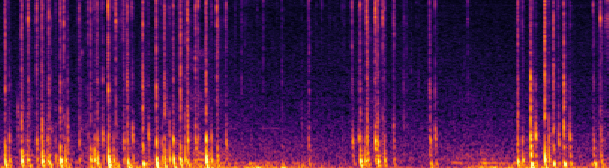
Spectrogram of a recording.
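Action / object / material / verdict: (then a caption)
tap / plastic laptop keyboard / plastic / none. Fingertips type on the plastic keys of a backlit laptop keyboard, producing rapid, short, clicky taps in quick bursts. There are quieter stretches with only sparse taps over a soft low hum, and the same keyboard is heard throughout.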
